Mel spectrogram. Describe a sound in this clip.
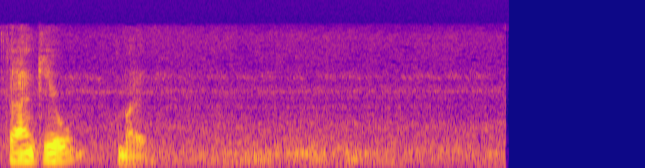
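A man speaks calmly and close up through a clip-on microphone.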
